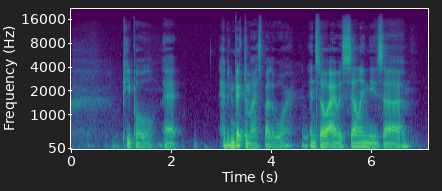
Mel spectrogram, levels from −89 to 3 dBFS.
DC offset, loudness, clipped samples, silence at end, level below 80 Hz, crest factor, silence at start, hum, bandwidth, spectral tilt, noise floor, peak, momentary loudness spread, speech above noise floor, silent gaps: under 0.1%; -23 LUFS; under 0.1%; 0.35 s; -52 dBFS; 22 dB; 0 s; none; 18 kHz; -5 dB/octave; -48 dBFS; -2 dBFS; 16 LU; 25 dB; none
